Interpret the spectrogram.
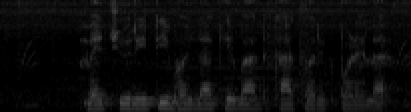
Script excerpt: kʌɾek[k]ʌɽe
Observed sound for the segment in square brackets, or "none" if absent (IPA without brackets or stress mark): p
